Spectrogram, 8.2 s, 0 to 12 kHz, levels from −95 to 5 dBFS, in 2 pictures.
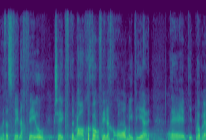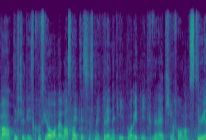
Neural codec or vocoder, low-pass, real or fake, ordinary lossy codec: codec, 24 kHz, 1.5 kbps, HILCodec; 10.8 kHz; fake; none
